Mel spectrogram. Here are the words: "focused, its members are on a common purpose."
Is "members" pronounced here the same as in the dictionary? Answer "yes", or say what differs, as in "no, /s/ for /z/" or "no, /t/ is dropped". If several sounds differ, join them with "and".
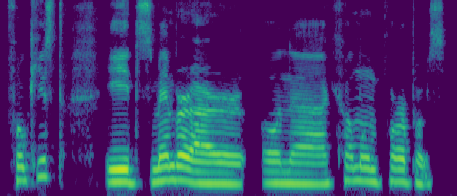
no, /z/ is dropped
